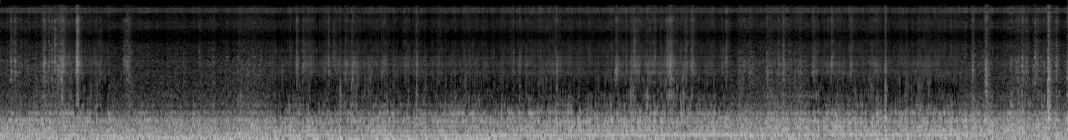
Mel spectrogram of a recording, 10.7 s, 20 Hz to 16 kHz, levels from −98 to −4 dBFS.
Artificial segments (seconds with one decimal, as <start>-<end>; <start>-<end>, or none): 0.6-1.1; 2.7-7.3; 8.1-9.6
